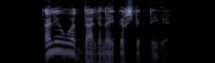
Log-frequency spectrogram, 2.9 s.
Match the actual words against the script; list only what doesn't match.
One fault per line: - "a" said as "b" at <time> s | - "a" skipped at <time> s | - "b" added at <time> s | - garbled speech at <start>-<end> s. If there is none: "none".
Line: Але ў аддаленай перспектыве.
none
